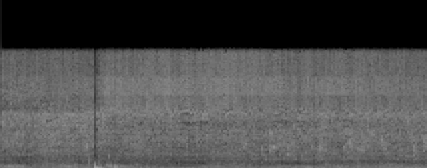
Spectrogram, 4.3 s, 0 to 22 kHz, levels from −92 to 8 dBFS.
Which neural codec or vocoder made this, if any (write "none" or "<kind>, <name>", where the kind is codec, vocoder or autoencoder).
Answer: none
